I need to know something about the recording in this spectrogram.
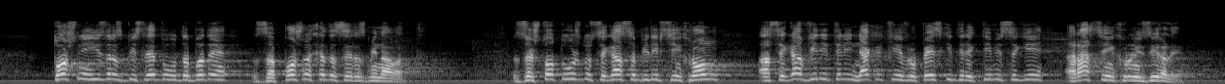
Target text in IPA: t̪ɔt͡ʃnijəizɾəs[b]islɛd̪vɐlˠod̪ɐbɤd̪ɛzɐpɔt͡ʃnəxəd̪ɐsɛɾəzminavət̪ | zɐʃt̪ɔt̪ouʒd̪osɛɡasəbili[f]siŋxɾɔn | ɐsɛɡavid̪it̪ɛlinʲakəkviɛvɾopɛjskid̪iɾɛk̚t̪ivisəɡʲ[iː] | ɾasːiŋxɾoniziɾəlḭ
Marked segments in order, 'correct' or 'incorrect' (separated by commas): correct, correct, incorrect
